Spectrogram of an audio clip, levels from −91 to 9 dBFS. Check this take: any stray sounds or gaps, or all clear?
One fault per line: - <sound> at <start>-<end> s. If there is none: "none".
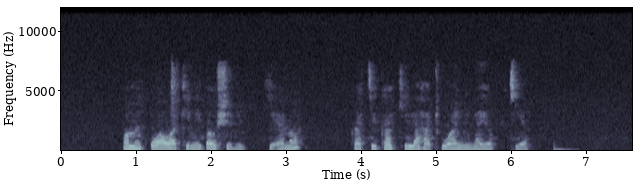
- thud at 6.6-6.9 s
